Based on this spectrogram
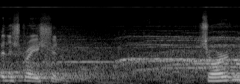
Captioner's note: applause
